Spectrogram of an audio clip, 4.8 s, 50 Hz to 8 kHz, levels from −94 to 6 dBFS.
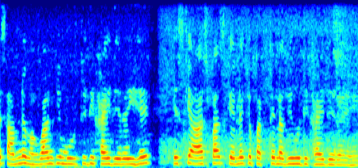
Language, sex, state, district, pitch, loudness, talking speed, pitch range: Hindi, female, Bihar, Araria, 275 Hz, -19 LUFS, 250 wpm, 260-290 Hz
